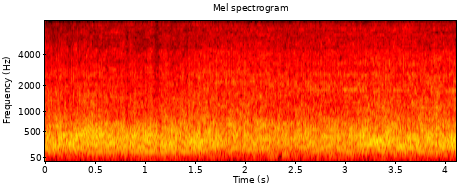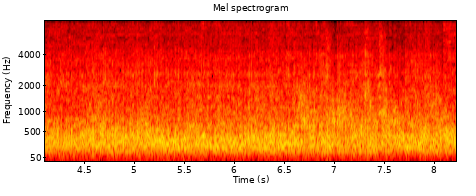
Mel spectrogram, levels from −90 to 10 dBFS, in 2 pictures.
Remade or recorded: remade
